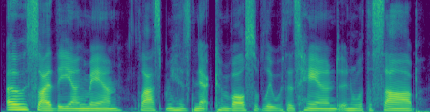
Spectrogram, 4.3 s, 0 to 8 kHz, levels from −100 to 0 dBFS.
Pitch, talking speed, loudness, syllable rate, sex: 140 Hz, 225 wpm, -20 LUFS, 5.6 syllables/s, female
